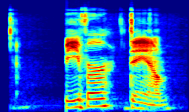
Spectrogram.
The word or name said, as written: Beaver Dam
